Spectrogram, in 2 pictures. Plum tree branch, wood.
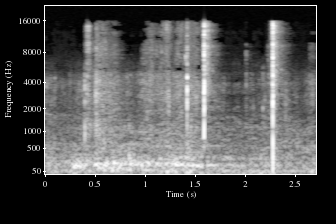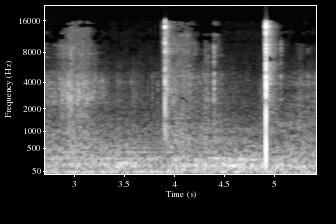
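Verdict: Hollow.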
